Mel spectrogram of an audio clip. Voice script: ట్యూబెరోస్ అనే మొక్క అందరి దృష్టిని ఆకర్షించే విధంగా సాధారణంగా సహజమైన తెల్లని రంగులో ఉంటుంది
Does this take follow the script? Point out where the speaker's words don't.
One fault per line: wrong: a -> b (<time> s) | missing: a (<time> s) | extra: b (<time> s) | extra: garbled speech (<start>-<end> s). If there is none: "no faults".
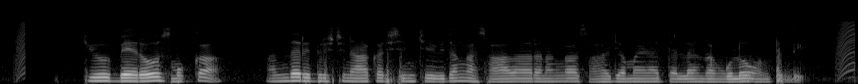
missing: అనే (1.7 s)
